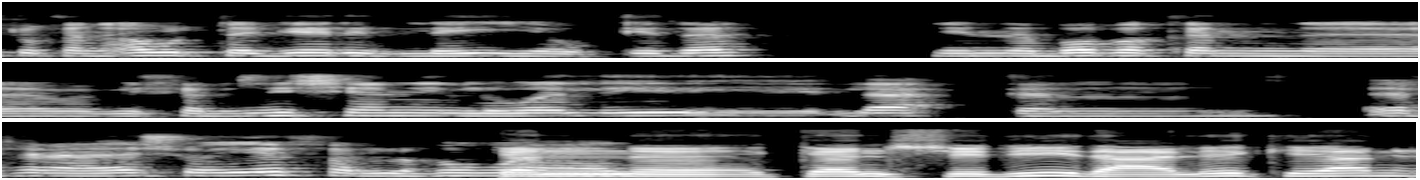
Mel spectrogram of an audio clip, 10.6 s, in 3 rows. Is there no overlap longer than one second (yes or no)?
yes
